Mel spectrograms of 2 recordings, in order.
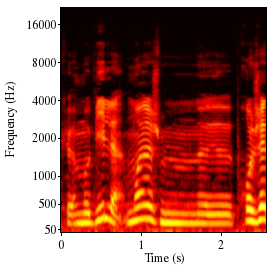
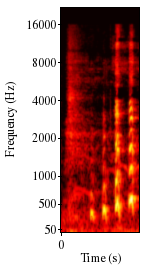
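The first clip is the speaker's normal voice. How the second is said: amused laugh; 14 semitones higher, 4 dB louder than usual. Real, not acted. Laughing at a tech hassle.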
